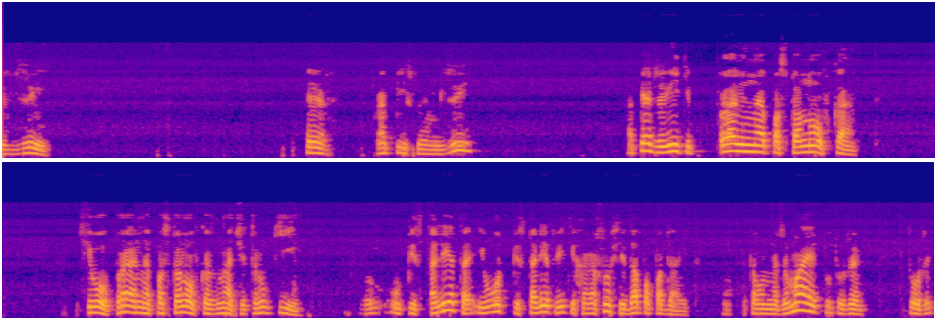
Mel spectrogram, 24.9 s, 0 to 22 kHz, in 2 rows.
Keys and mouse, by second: 0.0 g, 3.9 r, 5.5 g, 9.9 middle click, 11.2-12.7 middle drag, 13.3 r, 15.7 g, 16.8-18.2 middle drag, 18.3 g.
